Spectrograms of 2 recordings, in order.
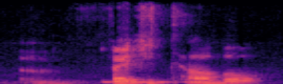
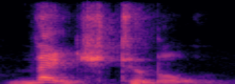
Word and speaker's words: vegetable: Vegetable prices. We should really say it just like with 2 syllables. Vegetable. Vegetable. Yeah. Not vegetable. Yeah, just simply vegetable.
